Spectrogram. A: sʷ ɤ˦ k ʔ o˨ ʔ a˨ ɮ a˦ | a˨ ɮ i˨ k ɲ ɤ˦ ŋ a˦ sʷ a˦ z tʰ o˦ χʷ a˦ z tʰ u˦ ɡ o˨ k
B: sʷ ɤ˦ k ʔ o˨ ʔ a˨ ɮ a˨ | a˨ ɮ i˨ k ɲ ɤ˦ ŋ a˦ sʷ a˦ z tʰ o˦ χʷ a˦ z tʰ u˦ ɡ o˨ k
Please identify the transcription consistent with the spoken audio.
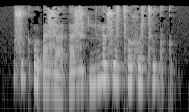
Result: B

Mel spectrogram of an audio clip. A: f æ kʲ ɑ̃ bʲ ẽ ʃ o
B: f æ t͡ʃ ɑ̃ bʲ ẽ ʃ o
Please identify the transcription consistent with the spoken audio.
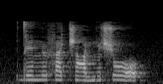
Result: B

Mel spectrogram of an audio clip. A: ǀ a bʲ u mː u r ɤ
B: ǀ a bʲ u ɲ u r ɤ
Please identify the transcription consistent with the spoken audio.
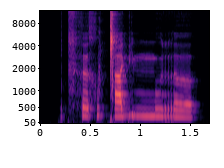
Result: A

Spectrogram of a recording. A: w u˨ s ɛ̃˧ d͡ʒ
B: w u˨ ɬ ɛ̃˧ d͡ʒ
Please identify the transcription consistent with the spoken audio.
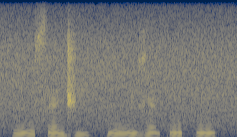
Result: A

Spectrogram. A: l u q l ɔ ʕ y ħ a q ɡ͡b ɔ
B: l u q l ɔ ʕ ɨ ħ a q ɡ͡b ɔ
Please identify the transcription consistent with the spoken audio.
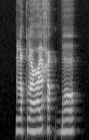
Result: B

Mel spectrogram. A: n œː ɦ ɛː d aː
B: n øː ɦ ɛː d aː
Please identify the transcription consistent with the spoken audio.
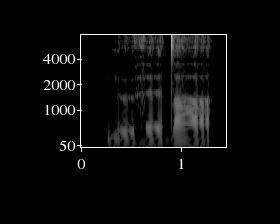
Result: B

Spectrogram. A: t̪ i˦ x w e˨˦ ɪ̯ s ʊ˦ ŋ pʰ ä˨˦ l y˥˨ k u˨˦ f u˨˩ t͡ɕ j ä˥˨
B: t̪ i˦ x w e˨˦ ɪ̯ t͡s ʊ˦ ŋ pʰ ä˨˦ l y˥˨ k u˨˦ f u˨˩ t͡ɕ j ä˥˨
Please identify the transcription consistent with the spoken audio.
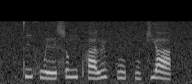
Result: A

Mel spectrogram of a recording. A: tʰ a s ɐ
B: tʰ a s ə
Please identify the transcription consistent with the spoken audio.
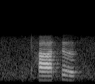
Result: B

